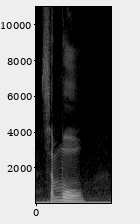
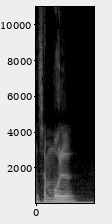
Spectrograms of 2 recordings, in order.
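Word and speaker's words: 스무: Nah, kalau misalkan cuman 20 ya semu, bukan semul.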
